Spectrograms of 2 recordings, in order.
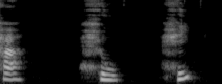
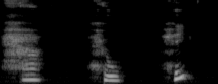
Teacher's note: ça vient de la gorge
